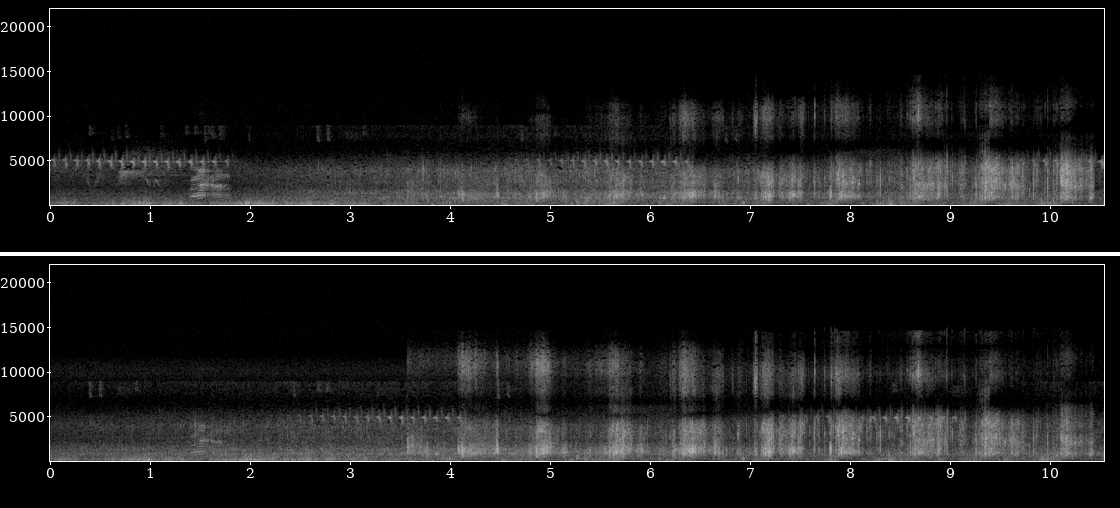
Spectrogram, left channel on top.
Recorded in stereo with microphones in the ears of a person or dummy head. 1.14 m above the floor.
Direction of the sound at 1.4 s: 5° left (ahead or behind).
